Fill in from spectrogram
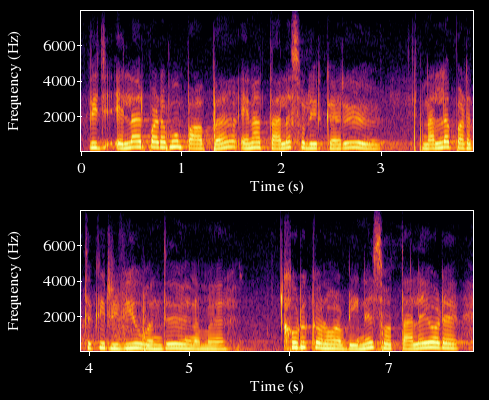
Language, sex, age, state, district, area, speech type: Tamil, female, 18-30, Tamil Nadu, Thanjavur, rural, spontaneous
